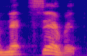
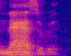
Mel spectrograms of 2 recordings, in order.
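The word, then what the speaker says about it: נצרת: So the village of Nazareth, or Netzereth, that's how you say it in Hebrew, Netzereth, but we know it as Nazareth, in North Israel, known in English as Nazareth, takes its name from the root word netzer.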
